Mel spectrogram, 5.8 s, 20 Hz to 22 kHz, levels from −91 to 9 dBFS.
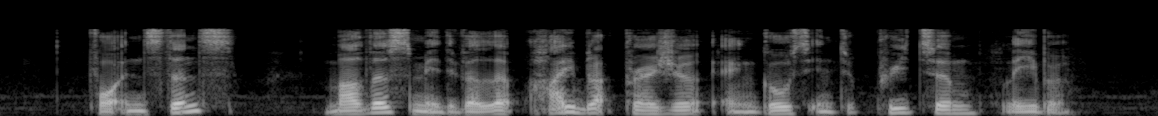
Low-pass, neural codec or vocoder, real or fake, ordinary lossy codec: none; codec, 16 kHz, 16 kbps, FreqCodec, larger model; fake; none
